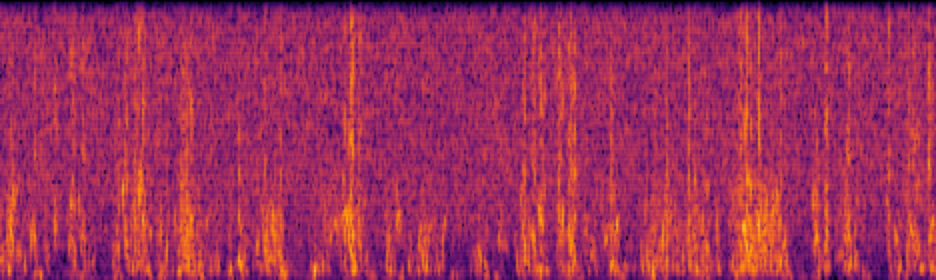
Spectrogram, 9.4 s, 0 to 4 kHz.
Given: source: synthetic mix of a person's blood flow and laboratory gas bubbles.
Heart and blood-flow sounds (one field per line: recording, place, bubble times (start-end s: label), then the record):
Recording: Doppler ultrasound of blood flow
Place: precordium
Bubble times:
0.00-0.39 s: bubbles
0.43-0.59 s: bubbles
0.68-0.96 s: bubbles
1.11-1.53 s: bubbles
1.56-2.89 s: bubbles
3.08-3.70 s: bubbles
3.82-4.49 s: bubbles
4.68-4.89 s: bubbles
4.96-5.09 s: bubbles
5.12-5.52 s: bubbles
5.56-6.22 s: bubbles
6.38-7.25 s: bubbles
7.27-7.92 s: bubbles
8.09-8.69 s: bubbles
8.86-9.37 s: bubbles
From the record:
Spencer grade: 3 (all of the cardiac periods contain showers or single bubble signals, but not dominating or overriding the cardiac motion signals)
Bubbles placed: anywhere in the cardiac cycle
